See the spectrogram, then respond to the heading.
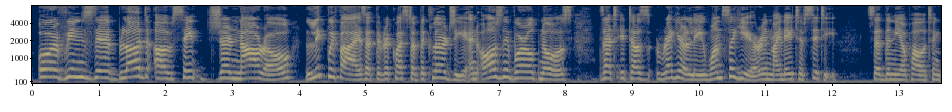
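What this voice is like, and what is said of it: Put-on German accent, poorly done. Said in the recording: “you get to enjoy more of my German accent ... that accent sucked”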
